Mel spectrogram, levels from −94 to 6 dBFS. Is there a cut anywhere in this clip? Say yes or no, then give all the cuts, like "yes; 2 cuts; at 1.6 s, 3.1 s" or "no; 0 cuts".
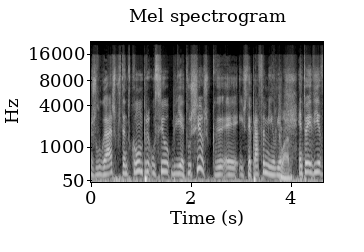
no; 0 cuts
